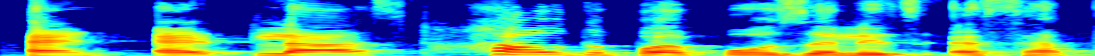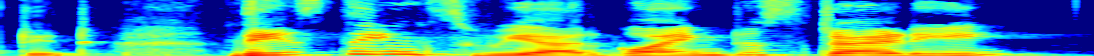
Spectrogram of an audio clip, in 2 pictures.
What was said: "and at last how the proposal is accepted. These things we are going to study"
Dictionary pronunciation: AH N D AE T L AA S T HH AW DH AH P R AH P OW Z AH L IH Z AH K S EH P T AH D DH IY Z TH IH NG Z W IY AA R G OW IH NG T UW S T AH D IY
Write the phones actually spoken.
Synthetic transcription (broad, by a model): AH N D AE T L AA S T HH AW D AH P R P OW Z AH L IH Z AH S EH P T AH D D IY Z T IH NG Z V IY AA R G OW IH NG T UW S T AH D IY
